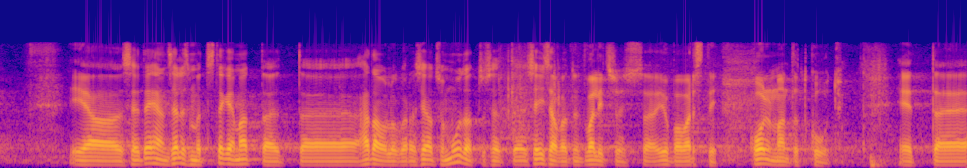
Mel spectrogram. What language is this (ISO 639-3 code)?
est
